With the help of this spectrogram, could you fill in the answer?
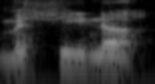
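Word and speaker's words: Maschine: Machiner? How do you say it? Machiner, because it's a German company. Yeah. So the way you say machine is actually machiner.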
